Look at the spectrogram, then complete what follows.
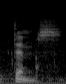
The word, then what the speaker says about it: Thames: Le monsieur, évidemment, n'y voyait rien à cause de son trop grand chapeau et il tomba dans la Tamise, prononcé Thames.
